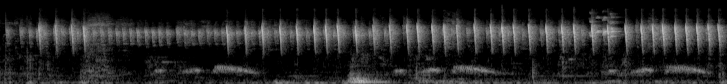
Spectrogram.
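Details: A plain prinia singing a loud 'ngebren' song of steady, rapid, high buzzy notes, with a dove's repeated low coos clearly audible beneath it.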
